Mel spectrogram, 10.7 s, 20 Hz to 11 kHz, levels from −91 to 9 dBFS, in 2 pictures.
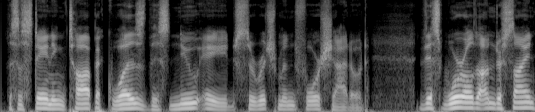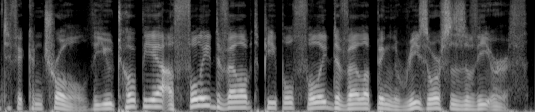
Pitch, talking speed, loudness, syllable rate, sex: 130 Hz, 165 wpm, -18 LUFS, 5.3 syllables/s, male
